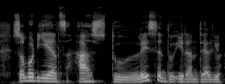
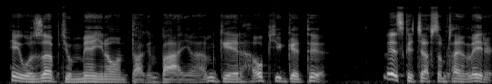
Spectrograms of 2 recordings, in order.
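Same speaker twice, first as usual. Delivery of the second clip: put-on American accent. Mocking a cousin back from two months in the us, fake american accent. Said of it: "he comes back with an American accent".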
